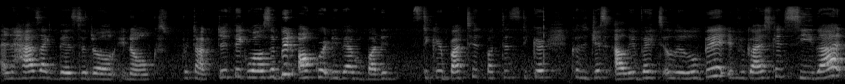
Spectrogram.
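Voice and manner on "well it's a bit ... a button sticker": rushed, very fast talking. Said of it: "sorry if I'm talking really fast".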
